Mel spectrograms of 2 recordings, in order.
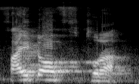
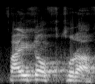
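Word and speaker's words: Phytophthora: ফাইট অফ থোরা। উচ্চারণটা ভালো করে শোনো। ফাইট অফ থোরা।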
